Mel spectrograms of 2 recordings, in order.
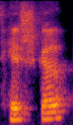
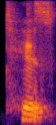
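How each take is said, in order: First: The consonant before the k is sh. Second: The consonant before the k is s. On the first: This is how the name is said in Lithuanian. "if we wanted to pronounce it the Lithuanian way, the S Z K is like a sh sound" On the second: This is how the name is said in American English. "I'm American. I grew up in Connecticut"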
